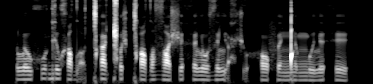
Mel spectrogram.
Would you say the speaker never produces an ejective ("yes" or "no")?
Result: yes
